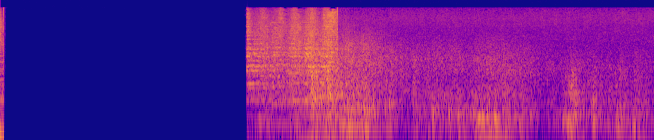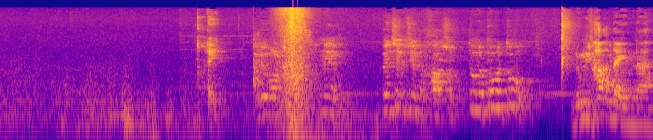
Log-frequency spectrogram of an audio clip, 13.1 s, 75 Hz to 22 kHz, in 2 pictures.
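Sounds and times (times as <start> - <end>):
rain: 3.4 - 9.1
rolling thunder: 3.4 - 11.0.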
